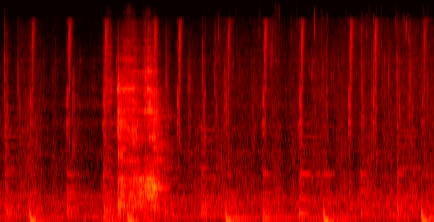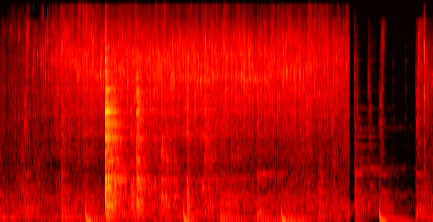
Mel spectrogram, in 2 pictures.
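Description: Salmon pieces fry in a pan of oil and butter, sizzling steadily close up while a utensil stirs and taps against the pan with sharp intermittent knocks; the sizzle swells louder partway through.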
